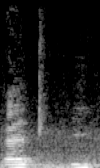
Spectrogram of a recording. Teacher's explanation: स्वरों का उच्चारण करने में हमारे होठ गोलाकार नहीं बने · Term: अव्रतमुखी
